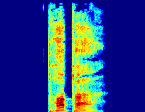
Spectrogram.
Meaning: A member of a German youth movement in the 1980s associated with consumerism and hedonism
- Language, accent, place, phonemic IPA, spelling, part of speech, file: German, Germany, Berlin, /ˈpɔpɐ/, Popper, noun, De-Popper.ogg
